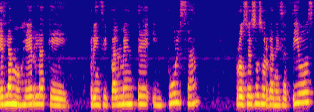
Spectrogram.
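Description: Her voice has a dark, mellow tone as this woman speaks at a very slow pace with fairly even intonation. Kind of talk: radio interview.

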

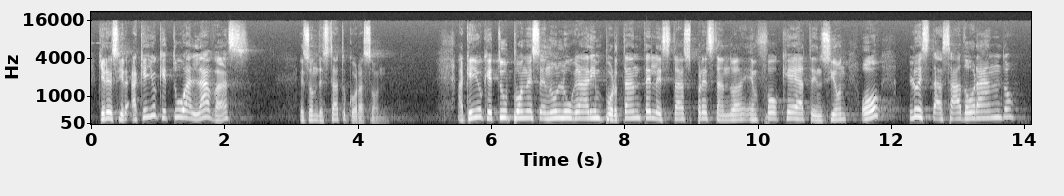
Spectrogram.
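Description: At a very slow pace, a man with a high voice talks with ordinary pitch variation. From Colombia. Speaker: pastor. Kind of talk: sermon.

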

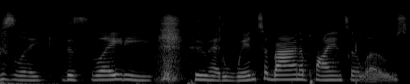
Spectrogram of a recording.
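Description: A woman talks in a plain, everyday voice. Her pace is moderate. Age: 30s. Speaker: podcast co-host. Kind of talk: casual chat. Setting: home apartment living room.

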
